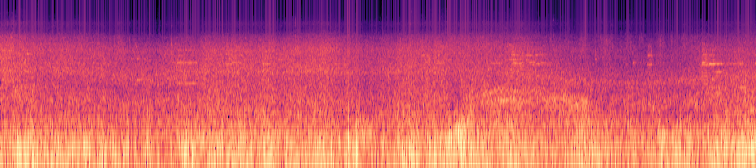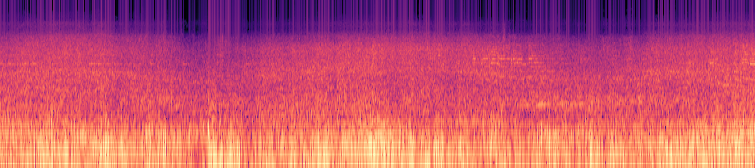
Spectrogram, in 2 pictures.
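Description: Wind noise from the airflow over a paraglider pilot's camera microphone in flight: a low, gusty buffeting that rises and falls in level.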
